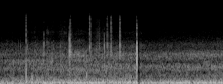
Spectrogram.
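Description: Low, steady rumble of street traffic, with several short light clicks scattered through it.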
